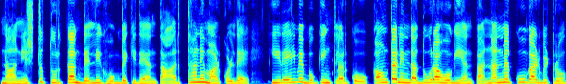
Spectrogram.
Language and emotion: Kannada, sad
